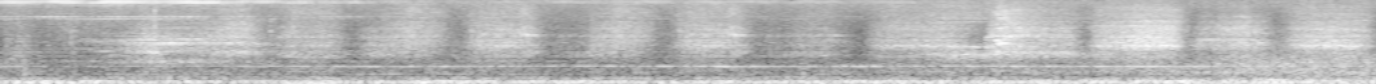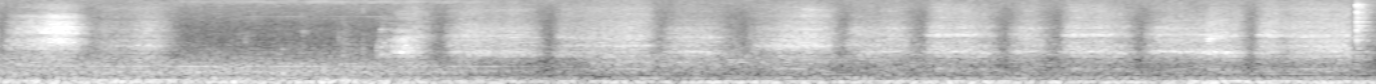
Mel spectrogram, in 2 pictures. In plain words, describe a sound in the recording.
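A man breathes heavily and unevenly close by.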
